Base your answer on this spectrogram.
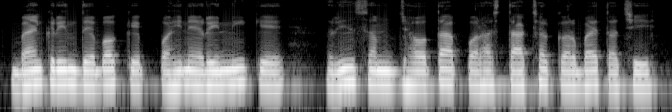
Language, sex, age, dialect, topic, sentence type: Maithili, male, 41-45, Southern/Standard, banking, statement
